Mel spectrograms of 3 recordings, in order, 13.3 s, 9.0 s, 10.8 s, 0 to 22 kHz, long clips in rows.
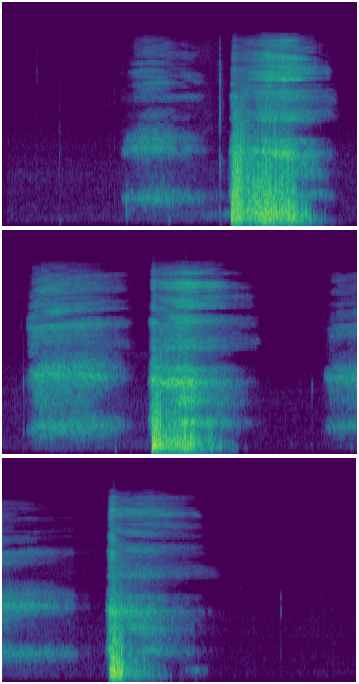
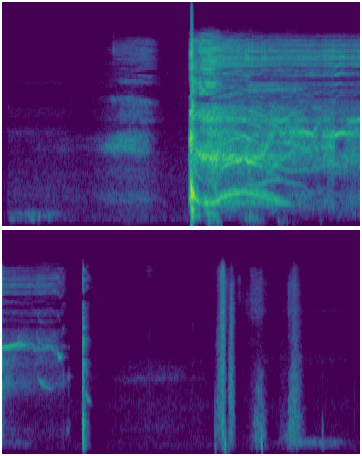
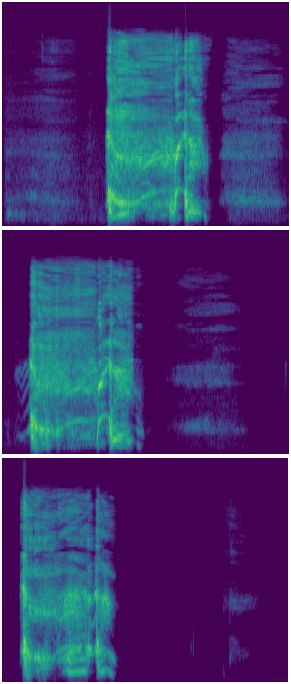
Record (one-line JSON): {"exhalation_length": "13.3 s", "exhalation_amplitude": 32768, "exhalation_signal_mean_std_ratio": 0.34, "cough_length": "9.0 s", "cough_amplitude": 32768, "cough_signal_mean_std_ratio": 0.3, "three_cough_length": "10.8 s", "three_cough_amplitude": 32760, "three_cough_signal_mean_std_ratio": 0.4, "survey_phase": "beta (2021-08-13 to 2022-03-07)", "age": "45-64", "gender": "Female", "wearing_mask": "No", "symptom_cough_any": true, "symptom_new_continuous_cough": true, "symptom_runny_or_blocked_nose": true, "symptom_shortness_of_breath": true, "symptom_sore_throat": true, "symptom_fatigue": true, "symptom_fever_high_temperature": true, "symptom_headache": true, "symptom_change_to_sense_of_smell_or_taste": true, "symptom_loss_of_taste": true, "smoker_status": "Never smoked", "respiratory_condition_asthma": false, "respiratory_condition_other": false, "recruitment_source": "Test and Trace", "submission_delay": "1 day", "covid_test_result": "Positive", "covid_test_method": "LFT"}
